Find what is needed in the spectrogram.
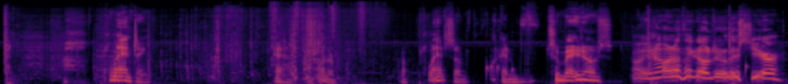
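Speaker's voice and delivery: lightly voiced middle-aged guy savoring garden plans; dreamy older self. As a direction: muse fondly about grass and tomatoes, half mocking. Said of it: "now I'm just sitting there thinking like".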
